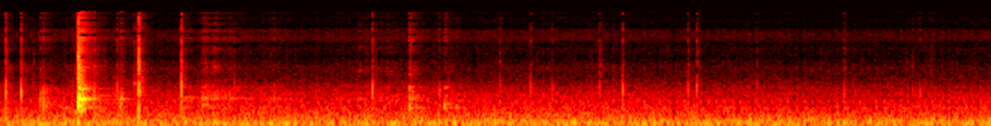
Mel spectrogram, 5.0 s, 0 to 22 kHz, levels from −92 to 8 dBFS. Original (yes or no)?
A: yes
